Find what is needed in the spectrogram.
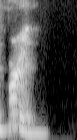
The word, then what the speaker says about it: Bryn: Yeah, it's pronounced Brian. Like a girl, Brian. Bry, and then Oh no, that's Bryn. – it's Bryn. Oh, it's Bryn. Oh, my bad.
